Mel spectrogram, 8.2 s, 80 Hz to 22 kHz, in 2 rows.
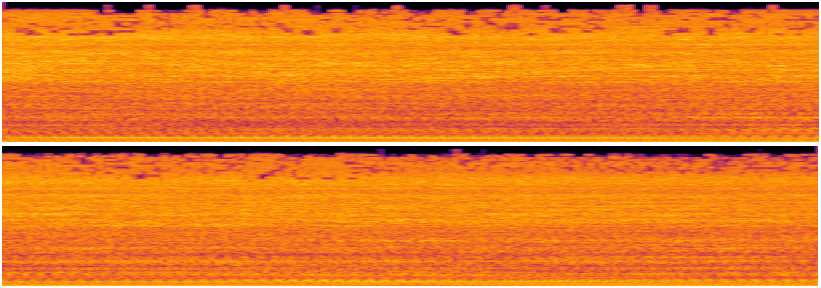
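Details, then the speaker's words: LS1-swapped S10, cold idle about 1500 RPM, no intake tube or filter fitted: steady even V8 idle held fast with busy open-intake rush; high idle, probably still needs a tuner. "It's been idling, cold idle. It's idling about 1500 RPM."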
